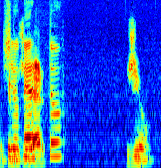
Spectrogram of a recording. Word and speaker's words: Gilberto Gil: Am I saying it correctly? – Gilberto, but like the O sometimes sounds like a U. So Gilberto Gil. Gil. – Yes.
